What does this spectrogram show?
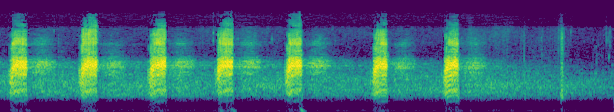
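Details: A Mallard (Anas platyrhynchos) gives seven loud, harsh textbook duck quacks, roughly one every two-thirds of a second, then a fainter eighth note, with quiet otherwise.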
